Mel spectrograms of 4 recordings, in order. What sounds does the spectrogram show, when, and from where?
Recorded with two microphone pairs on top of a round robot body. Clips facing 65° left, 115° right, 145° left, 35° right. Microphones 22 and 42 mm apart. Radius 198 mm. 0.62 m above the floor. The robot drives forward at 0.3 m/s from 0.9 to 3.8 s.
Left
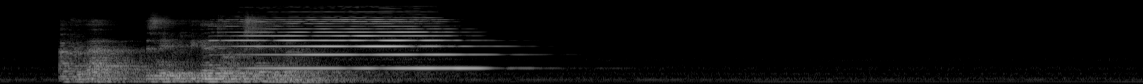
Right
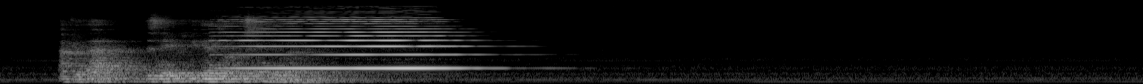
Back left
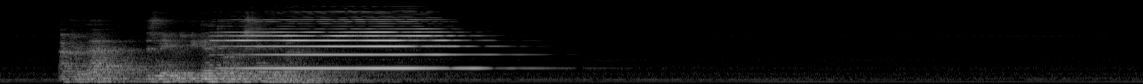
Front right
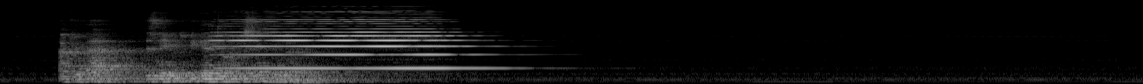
0.6 s a man speaking: 35° left, 1.0 m; by 3.1 s 90° left, 0.7 m
2.1 s a violin: 5° right, 1.3 m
